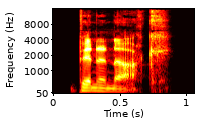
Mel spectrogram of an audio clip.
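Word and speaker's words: Benenoch: Benenok to right tackle.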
